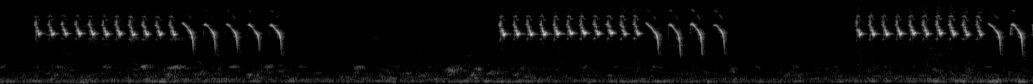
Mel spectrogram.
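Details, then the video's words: Lonchura maja, the white-headed munia, singing three bouts: each opens with a fast train of tiny high ticks, then four or five loud descending chirps, with pauses of about two seconds between bouts. "Suara kicauan burung Pipit emprit Bondol kaji gacor 323 | Bird chirping sounds | white headed munia"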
